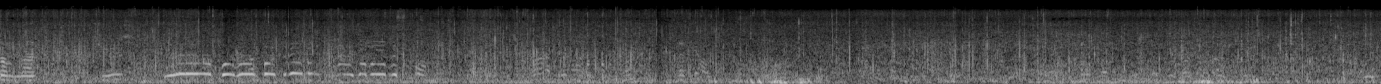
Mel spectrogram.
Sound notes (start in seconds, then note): 1.8 the loud sound of rain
